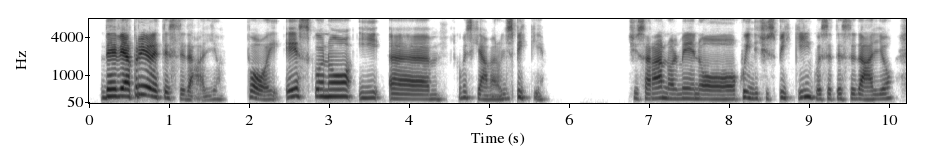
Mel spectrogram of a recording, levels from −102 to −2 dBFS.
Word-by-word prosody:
devi 255 +4 +8
aprire 290 +4 +8
le 240 -3 +6
teste 200 -5 -5
d'aglio. 145 +1 -11 0.3
Poi 155 -10 -4
escono 245 +1 +1
i 195 +1 -8
ehm, 160 -3 -2
come 205 +3 -13
si 210 - -7
chiamano, 140 - -7
gli - - -13
spicchi. 205 -2 -4 1.1
Ci 185 - -13
saranno 180 +2 0
almeno 160 -3 -4
15 180 -4 -7
spicchi 205 +3 -5
in 235 - -2
queste 165 -3 -8
teste 170 +1 -7
d'aglio. 165 +4 -4
180 Hz, 135 wpm, -21 LUFS, 160-215 Hz, 1.1 s, devi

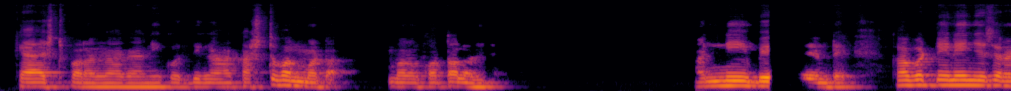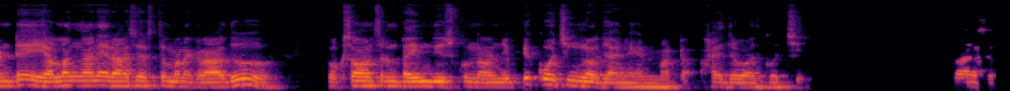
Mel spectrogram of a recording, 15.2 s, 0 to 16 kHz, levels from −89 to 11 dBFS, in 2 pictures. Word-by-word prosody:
Cost 130 -1 +1
పరంగా 120 -1 -1
గాని, 120 0 -2
కొద్దిగా 125 +1 -5 0.2
కష్టమన్మాట 130 -1 0 0.5
మనం 125 -1 -3
కొట్టాలంటే... 125 -2 -2 1.5
అన్నీ 150 +3 +4 0.2
బేస్ 145 - +5 0.2
అయి 130 - 0
ఉంటాయి. 120 0 -3 0.4
కాబట్టి 170 +1 +3
నేనేం 170 0 +5
చేశానంటే 160 -1 +1 0.2
ఎళ్ళంగానే 160 +1 +2
రాసేస్తే 150 +1 0
మనకు 135 -2 -3
రాదు. 135 +7 +3 0.7
ఒక - - -12
సంవత్సరం 155 -1 +3
టైమ్ 145 +1 +5
తీసుకుందాం 145 -2 -1
అని 130 - -2
చెప్పి 135 +11 -2
కోచింగ్‌‌లో 165 -7 +1
జాయిన్ 125 -1 -1
అయ్యానన్మాట 115 -1 -4 0.2
హైదరాబాద్‌కొచ్చి. 125 -2 -5 1.1
క్లాసు. - - -4
135 Hz, 115 wpm, -24 LUFS, 125-155 Hz, 1.5 s, బేస్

